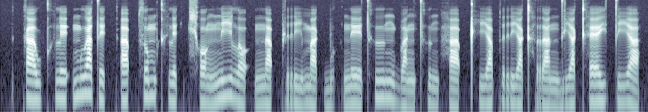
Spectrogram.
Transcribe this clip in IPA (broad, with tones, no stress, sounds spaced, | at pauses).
k a˧ w kʰ l e˦˥ ʔ m u˥˩ a̯ t e˨˩ k̚ ʔ a˦˥ p̚ s o˥˩ m kʰ l e˨˩ k̚ t͡ɕʰ ɔː˩˦ ŋ n iː˥˩ l ɔ˨˩ ʔ n a˨˩ p̚ k r iː˩˦ m a˨˩ k̚ b o˨˩ k̚ n eː˨˩ tʰ ɯː˥˩ ŋ b a˩˦ ŋ tʰ ɯ˨˩ ŋ h aː˨˩ p̚ kʰ i˦˥ a̯ p r i˧ a̯ kʰ r aː˧ n d i˦˥ a̯ kʰ ɛː˥˩ j t i˥˩ a̯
